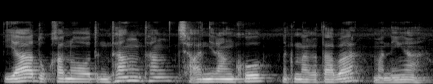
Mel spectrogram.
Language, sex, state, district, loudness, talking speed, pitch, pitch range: Garo, male, Meghalaya, South Garo Hills, -19 LUFS, 110 wpm, 125 Hz, 115-150 Hz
